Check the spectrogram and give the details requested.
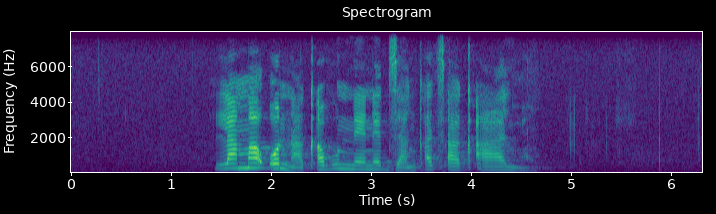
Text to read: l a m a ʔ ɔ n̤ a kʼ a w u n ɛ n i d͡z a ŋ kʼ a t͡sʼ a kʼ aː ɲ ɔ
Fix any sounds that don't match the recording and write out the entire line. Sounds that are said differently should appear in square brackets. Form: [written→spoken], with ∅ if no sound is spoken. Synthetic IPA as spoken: l a m a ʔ ɔ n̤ a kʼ a [w→β] u n ɛ n [i→ɛ] d͡z a ŋ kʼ a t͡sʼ a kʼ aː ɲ ɔ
